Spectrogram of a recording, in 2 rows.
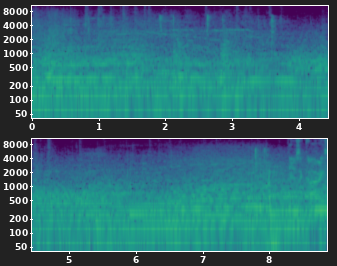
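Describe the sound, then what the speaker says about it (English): Race cars in a sim racing game on the Kyalami circuit, Honda 3D Speed Series, with engines whining and shifting pitch as cars pass, occasional tire squeal and a near-continuous commentator voice over the top. "There's a car exiting pit lane."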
